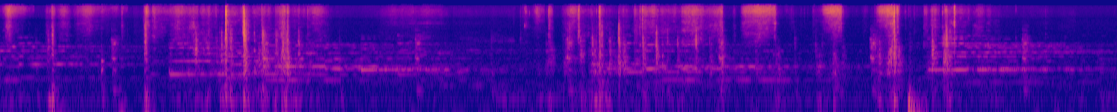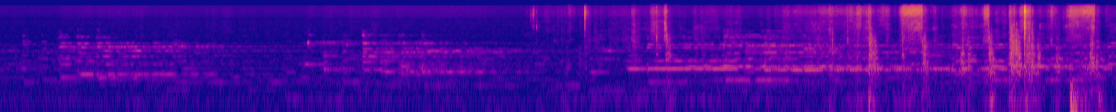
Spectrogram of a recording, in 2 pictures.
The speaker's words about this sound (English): I'm just doing freestyle origami to turn it into a square piece of paper first.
